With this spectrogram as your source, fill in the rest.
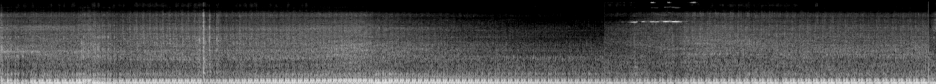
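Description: A Yamaha Tenere 700 adventure motorcycle runs on a test ride after a chain adjustment, its engine droning loud and close with rises in revs and a faint clatter, and no talk.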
